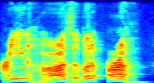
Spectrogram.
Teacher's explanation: عین کو ہم ہا ساکن کے ساتھ ملائیں گے، بغیر کھینچے پڑھیں گے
